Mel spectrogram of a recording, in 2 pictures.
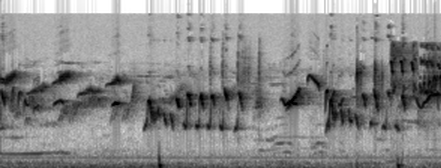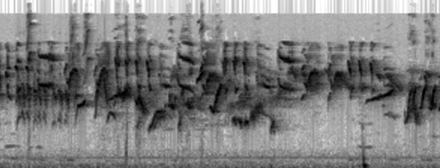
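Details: Wild white-rumped shama by flowing water pours out a long, dense, chattering song of rapid scratchy notes and buzzy trills, growing busier and louder partway through.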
